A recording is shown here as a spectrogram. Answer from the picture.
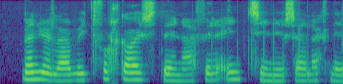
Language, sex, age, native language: Icelandic, female, 11, Icelandic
